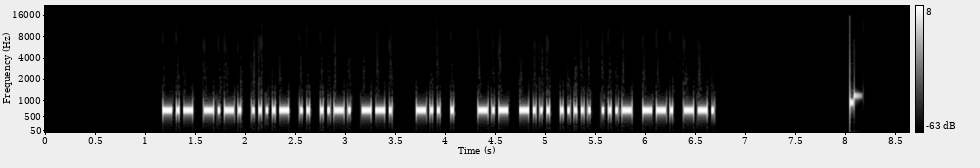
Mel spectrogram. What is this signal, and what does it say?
Morse code, heard as a keyed tone, about 36 wpm, 700 Hz. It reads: KC4IFG DE KB5VGG
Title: USA Callsign DE Callsign - 6 Characters - 35wpm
